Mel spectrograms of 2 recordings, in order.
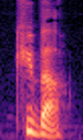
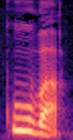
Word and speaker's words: Cuba: Un français dira Cuba. En espagnol, on dit Cuba. C'est de ce U-là dont je vous parle, le U de Cuba. Votre U prononcé U dans Cuba, c'est notre U écrit O-U dans Je souhaite.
